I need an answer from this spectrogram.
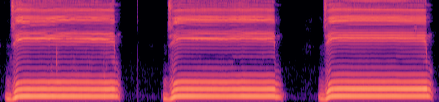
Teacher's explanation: अच्छा इस हरफ को अदा करते वक्त जो जबान का बीच वाला हिस्सा है और तालु ऊपर वाले हिस्से को तालु बोलते हैं। तो बीच जबान को बीच तालु में लगाइए। तो ये हर्फ अदा होगा।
